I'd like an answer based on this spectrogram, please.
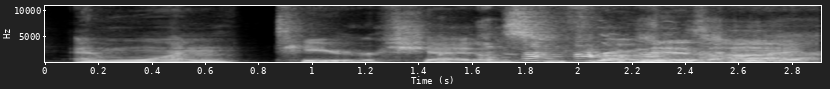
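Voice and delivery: ordinary talk, nothing marked

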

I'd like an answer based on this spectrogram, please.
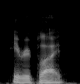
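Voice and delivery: usual speaking voice

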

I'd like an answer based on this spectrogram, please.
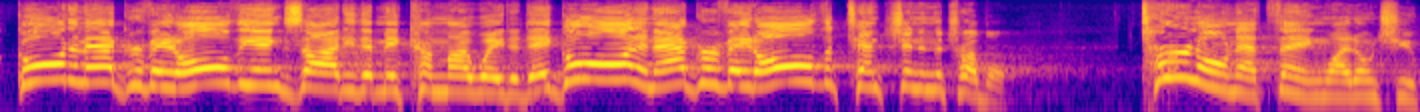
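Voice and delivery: high, rousing preacher's prayer; impassioned pulpit exhortation; full-force preaching. Acted. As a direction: drive it home to the congregation.

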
